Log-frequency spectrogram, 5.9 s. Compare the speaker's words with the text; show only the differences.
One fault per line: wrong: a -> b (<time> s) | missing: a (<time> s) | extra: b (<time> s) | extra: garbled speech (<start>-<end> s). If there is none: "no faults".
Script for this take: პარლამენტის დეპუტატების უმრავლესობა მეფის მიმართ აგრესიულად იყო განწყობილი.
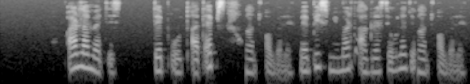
wrong: უმრავლესობა -> განწყობილი (3.1 s)
missing: იყო (5.2 s)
